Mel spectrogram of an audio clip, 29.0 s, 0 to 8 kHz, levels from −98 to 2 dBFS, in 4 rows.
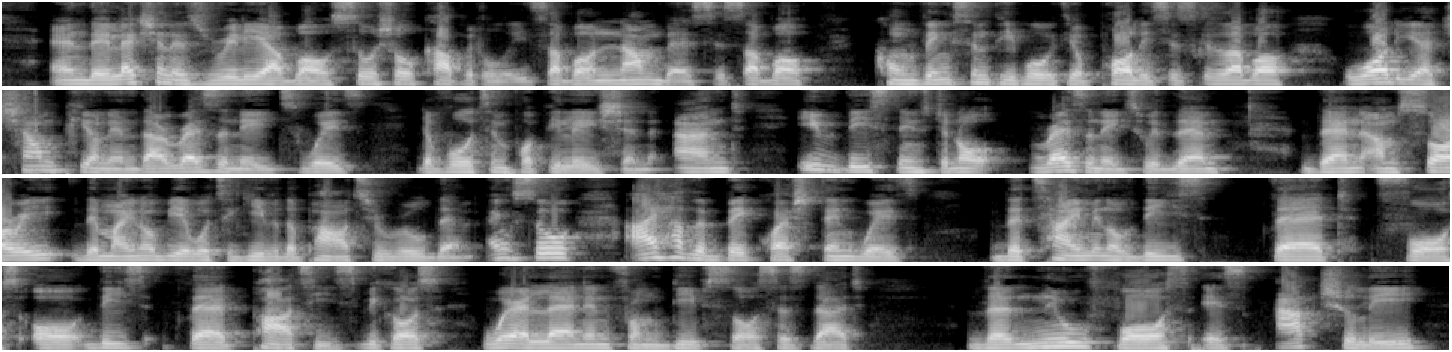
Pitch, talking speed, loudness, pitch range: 110 Hz, 175 wpm, -20 LUFS, 100-125 Hz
